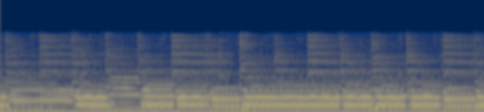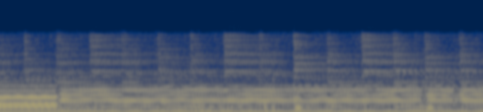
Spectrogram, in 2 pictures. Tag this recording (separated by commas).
Acoustic guitar, Plucked string instrument, Music, playing acoustic guitar, Musical instrument, Guitar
